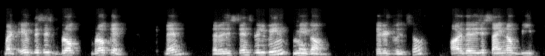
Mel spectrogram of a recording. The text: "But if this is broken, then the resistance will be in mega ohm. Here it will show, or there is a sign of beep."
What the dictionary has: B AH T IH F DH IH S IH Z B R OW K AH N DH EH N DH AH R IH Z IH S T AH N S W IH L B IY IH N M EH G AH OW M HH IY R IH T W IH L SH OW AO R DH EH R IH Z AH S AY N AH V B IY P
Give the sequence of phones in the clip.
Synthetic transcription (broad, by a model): B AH T IH F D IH S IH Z B R OW K AH N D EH N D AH R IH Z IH S T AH N S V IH L B IY IH N M EH G AH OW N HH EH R IH T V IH L S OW AO R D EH R IH Z AH S AY N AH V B IY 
